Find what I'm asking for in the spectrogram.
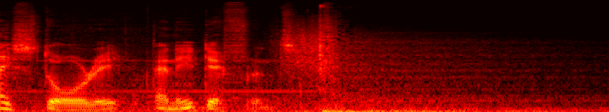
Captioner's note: sound FX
